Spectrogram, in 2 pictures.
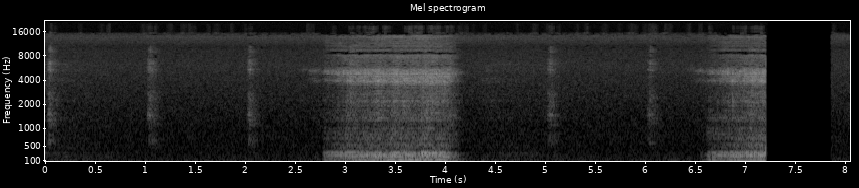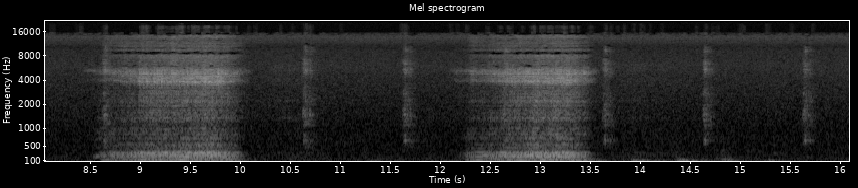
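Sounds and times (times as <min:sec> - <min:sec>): quiet breathing: 0:02.0 - 0:05.2, 0:08.4 - 0:11.0, 0:11.6 - 0:14.7
person snoring loudly: 0:02.8 - 0:04.2, 0:06.6 - 0:07.2, 0:08.5 - 0:10.1, 0:12.2 - 0:13.6.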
